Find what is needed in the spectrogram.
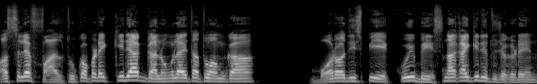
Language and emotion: Goan Konkani, angry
